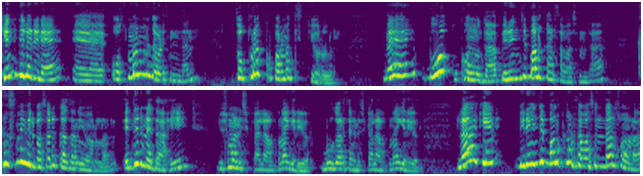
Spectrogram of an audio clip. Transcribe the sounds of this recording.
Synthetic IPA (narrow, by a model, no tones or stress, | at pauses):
cʲend̪ilʲeɾinɛ | osmanmɯd̪aʋaɾisind̪æn | t̪ʰo̞pɾakʰːupaɾmaki̥st̪ʰijo̞ɾlˠa̰ɾ | vɛbukʰo̞nud̪abiɾind͡ʒibalˠkʰansavasɯnd̪a | kʰɯslˠɯbiɾbasaɾɯkazanɯjo̞ɾlˠa̰ɾed̪iɾnɛd̪aːɦi | d̪uʃmaniʃkʰaːlʲiaːlˠt̪ʰɯnaɡeɾḭjo̞̰ɾbulʲˠɡaɾsenaniʃkaːlʲialˠt̪ʰɯnaɡeɾijo̞̰ɾ | lʲaːkin | biɾind͡ʒibalˠkʰansaʋasɯnd̪anso̞nɾa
